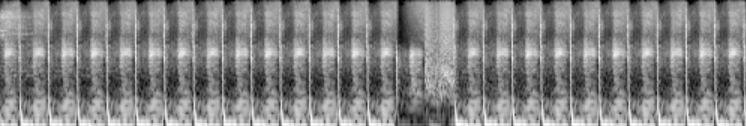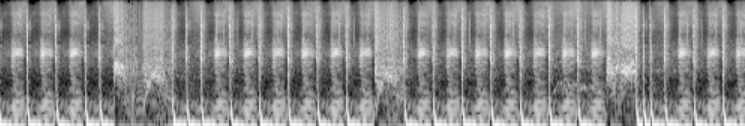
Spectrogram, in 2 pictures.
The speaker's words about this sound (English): Then, add some snare drums on top. And then, add your heaviest bass drum.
